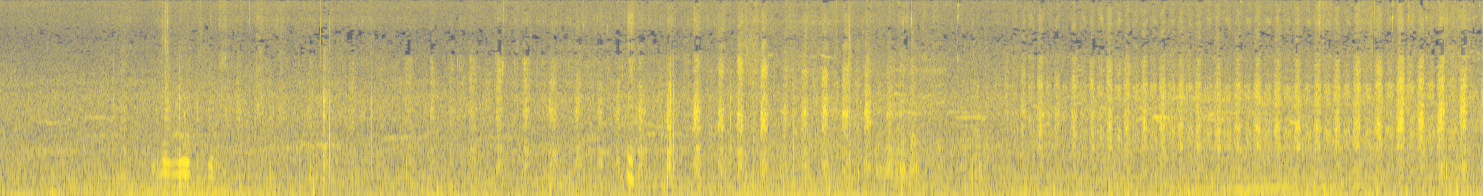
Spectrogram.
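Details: Buster, a dog playing fetch in a park, pants in quick, breathy bursts that grow denser and more regular toward the end, with a brief human voice near the start and outdoor background noise.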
